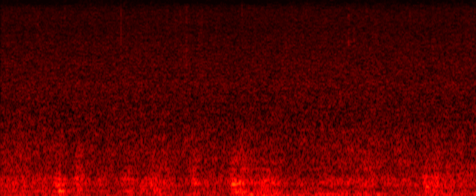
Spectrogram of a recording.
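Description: Steady rain with low rolls of thunder that swell about half a second in, near the middle and near the end.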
